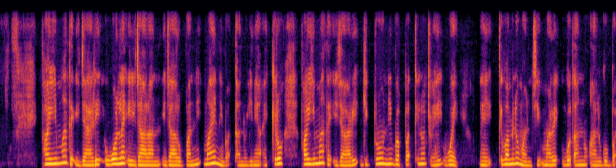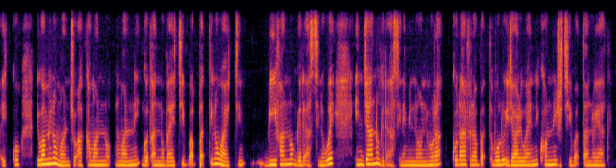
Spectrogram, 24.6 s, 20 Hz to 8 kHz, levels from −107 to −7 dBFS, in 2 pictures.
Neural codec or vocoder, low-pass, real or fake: codec, 16 kHz, 4.8 kbps, FACodec; 7.2 kHz; fake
